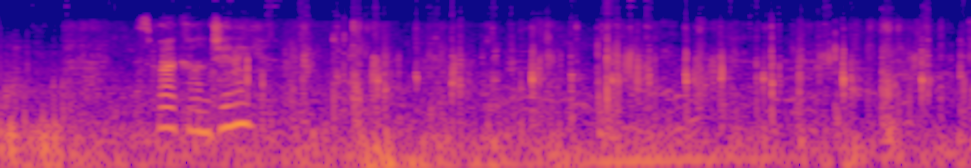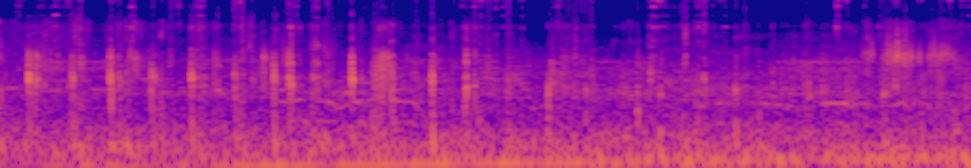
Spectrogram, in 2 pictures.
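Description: Two horses walk on a wet dirt track, hooves thudding.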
